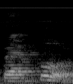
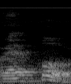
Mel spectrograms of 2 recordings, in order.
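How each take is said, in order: The two takes are said the same way.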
